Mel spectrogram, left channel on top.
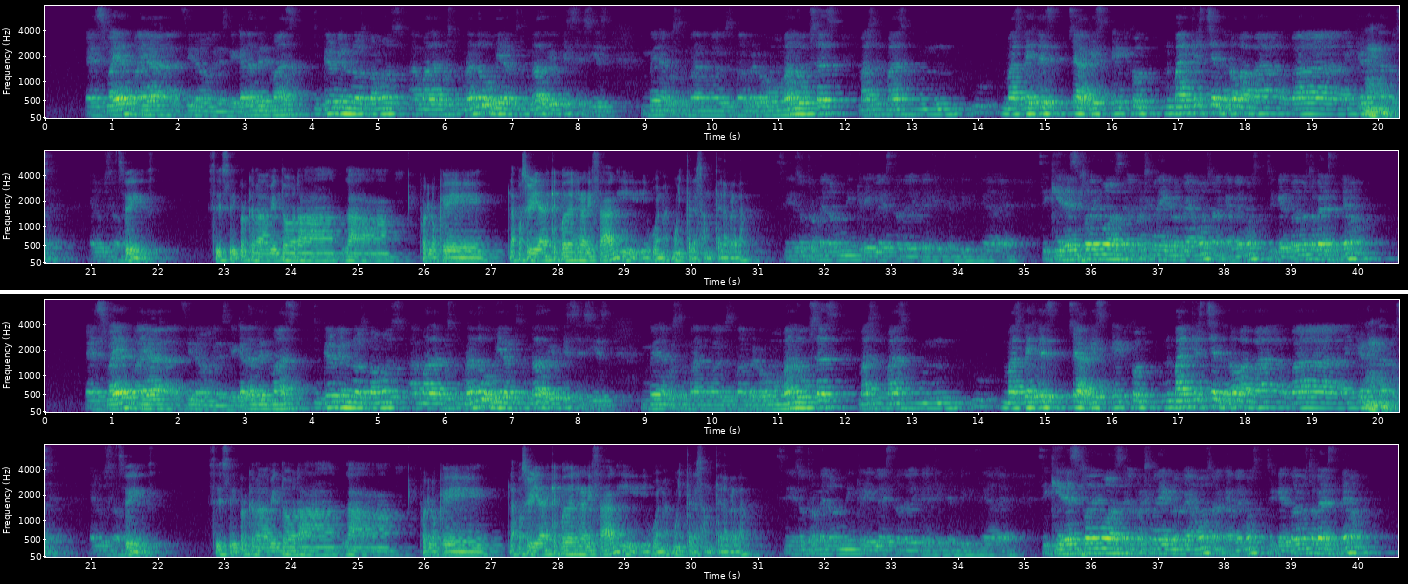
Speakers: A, on the right; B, on the left.
A: Es vaya, vaya, sí, no, es que cada vez más creo que nos vamos a mal acostumbrando o bien acostumbrado. Yo qué sé si es bien acostumbrando, mal acostumbrado, pero como más lo usas, más, más, mm, más veces, o sea, que es que, que con- va increciendo, ¿no? Va, va, va incrementándose
B: Mm,
A: el uso.
B: sí, sí, sí, porque va viendo ahora la, pues lo que, las posibilidades que puedes realizar y, y bueno, es muy interesante, la verdad.
A: Sí, es otro melón increíble esto de la inteligencia artificial, ¿eh? Si quieres,
B: <laughs>
A: podemos, el próximo día que nos veamos, bueno, que hablemos, si quieres, podemos tocar este tema.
